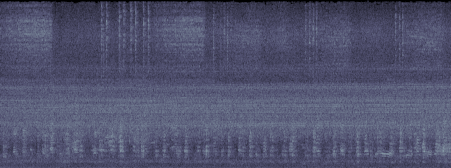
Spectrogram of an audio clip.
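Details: Sibling great egret fledglings, recently fed, one harassing the other; a long sequence of rapid ticking notes about twice a second, overlaid on a loud continuous hiss.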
